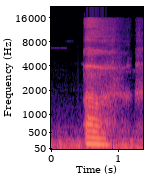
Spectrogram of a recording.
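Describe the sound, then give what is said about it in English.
A pet cat gives a single short meow, a fairly loud, tonal cry that slides downward in pitch and ends quickly, with only faint background noise around it. “My cat is very aggressively into this scene right now.”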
